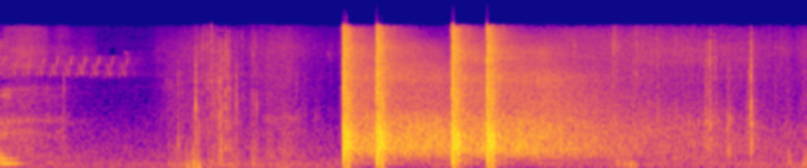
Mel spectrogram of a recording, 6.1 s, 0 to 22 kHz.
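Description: Pistol firing reloaded 147 grain practice rounds at an outdoor range: four sharp, loud shots in two quick pairs, each echoing briefly, after a few faint clicks and handling sounds.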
